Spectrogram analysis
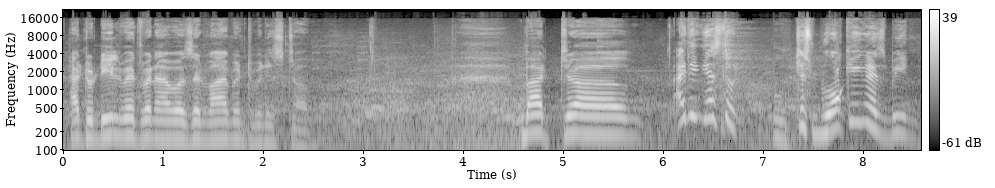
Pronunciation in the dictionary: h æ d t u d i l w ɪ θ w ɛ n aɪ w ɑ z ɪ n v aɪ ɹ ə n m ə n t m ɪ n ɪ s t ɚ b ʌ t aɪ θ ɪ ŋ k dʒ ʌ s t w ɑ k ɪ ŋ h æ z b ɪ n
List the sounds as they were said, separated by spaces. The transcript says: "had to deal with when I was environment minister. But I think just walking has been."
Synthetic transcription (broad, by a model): h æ d t u d i l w ɪ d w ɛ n aɪ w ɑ z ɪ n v aɪ ə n m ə n t m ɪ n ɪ s t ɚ b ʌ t aɪ t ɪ ŋ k dʒ ʌ s t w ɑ k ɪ ŋ h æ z b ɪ n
